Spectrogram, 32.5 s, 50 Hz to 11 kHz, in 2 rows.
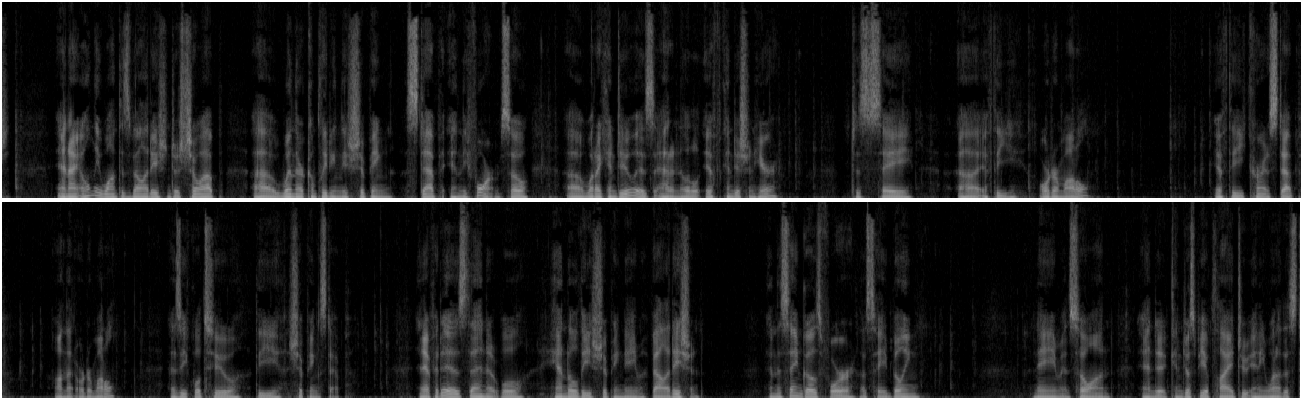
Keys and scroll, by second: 9.0 ctrl+l, 22.8 super+c, 22.8 super+s, 26.0 ctrl+shift+d, 26.5 alt+Left, 26.6 alt+shift+Right, 27.2 BackSpace, 28.9 alt+Left, 29.0 alt+Left, 29.2 alt+Left, 29.3 alt+Left, 30.0 alt+Left.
